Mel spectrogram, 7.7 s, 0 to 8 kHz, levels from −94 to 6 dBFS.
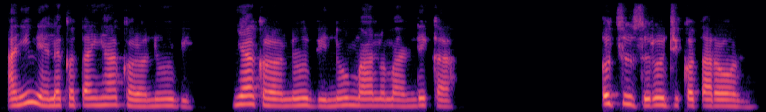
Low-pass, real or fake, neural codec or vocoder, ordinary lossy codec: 7.2 kHz; fake; codec, 16 kHz, 16 kbps, FunCodec, trained on LibriTTS, 50 frames a second; MP3, 64 kbps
